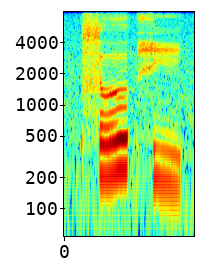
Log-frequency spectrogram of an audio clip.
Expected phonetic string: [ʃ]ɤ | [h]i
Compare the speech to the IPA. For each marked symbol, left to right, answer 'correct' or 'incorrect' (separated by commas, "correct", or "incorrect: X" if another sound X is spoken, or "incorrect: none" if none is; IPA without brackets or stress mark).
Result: incorrect: ɬ, correct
